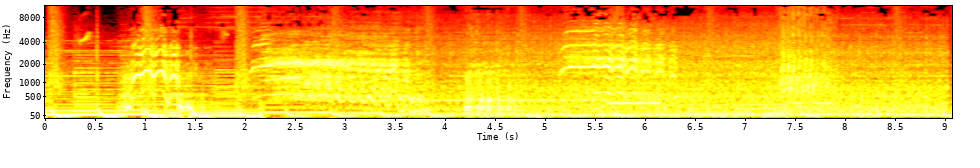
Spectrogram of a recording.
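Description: A horse whinnying about four times, the calls wavering in pitch, over steady background music.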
